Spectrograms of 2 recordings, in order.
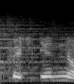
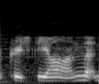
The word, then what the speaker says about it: Christiane: All right, we're back now with Dr. Christian or Christiane Northrup. That's her pronunciation, actually.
